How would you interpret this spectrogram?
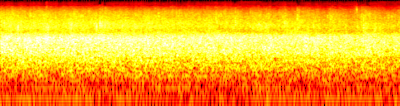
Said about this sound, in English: please a warm round of applause for all of our generous sponsors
